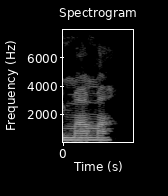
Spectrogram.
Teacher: If you go through this thing, the neutral tone, those neutral tone are the tone that are silent. Like when you say mama, the first ma has the tone, the second one has nothing. It has no tone.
